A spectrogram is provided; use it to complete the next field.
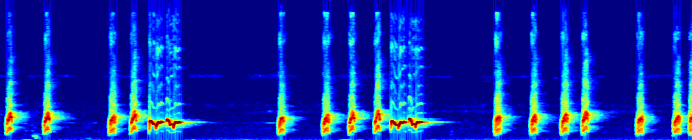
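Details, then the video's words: Energetic sooty-headed bulbul singing to challenge a rival, meant to coax a silent bulbul into song: bursts of rasping chatter, each followed by a short warbled trill, repeated twice with gaps between. "Suara Burung Kutilang Gacor Menekan Lawan NGGARUDA, Pancingan Kutilang Mogok"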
